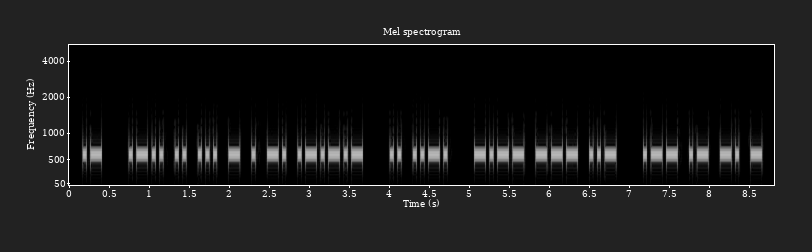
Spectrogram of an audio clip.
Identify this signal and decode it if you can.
Morse code, heard as a keyed tone, about 25 wpm, 600 Hz. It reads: A LISTEN. IF YOU WANT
